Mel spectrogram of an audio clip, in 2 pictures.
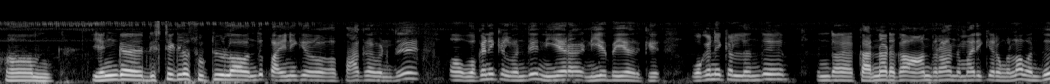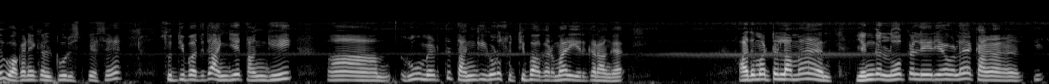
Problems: none marked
